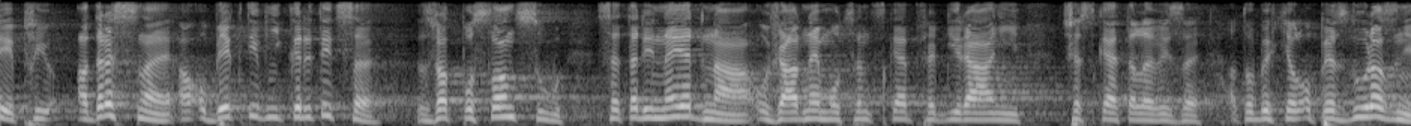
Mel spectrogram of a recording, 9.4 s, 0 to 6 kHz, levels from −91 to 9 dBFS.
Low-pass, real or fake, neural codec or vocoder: 5.4 kHz; real; none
